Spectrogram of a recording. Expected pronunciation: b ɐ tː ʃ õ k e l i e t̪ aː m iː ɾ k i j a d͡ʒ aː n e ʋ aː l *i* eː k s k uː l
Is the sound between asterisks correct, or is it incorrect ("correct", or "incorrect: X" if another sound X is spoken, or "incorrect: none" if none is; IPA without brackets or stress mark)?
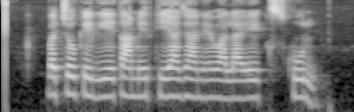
incorrect: a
